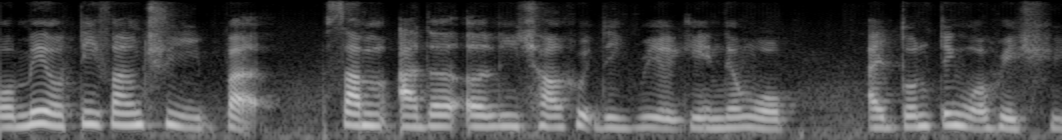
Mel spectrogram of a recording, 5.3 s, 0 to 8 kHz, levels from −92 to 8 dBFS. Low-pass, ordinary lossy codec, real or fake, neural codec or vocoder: none; none; fake; codec, 16 kHz, 2 kbps, X-Codec, HuBERT features, trained on LibriSpeech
